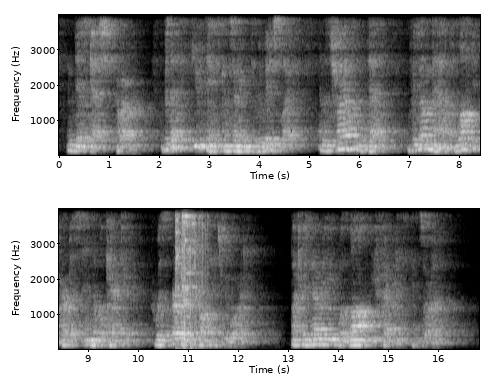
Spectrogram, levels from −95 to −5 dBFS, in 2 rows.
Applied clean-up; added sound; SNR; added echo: none; Shatter; 4 dB; reverberation time 1.2 s.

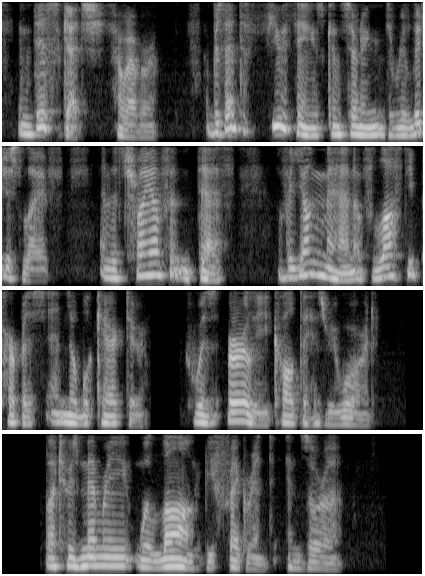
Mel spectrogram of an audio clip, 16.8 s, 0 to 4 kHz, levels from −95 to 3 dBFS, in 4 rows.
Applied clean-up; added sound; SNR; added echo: none; none; none; none.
